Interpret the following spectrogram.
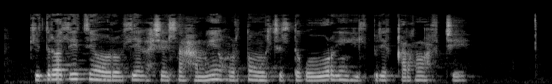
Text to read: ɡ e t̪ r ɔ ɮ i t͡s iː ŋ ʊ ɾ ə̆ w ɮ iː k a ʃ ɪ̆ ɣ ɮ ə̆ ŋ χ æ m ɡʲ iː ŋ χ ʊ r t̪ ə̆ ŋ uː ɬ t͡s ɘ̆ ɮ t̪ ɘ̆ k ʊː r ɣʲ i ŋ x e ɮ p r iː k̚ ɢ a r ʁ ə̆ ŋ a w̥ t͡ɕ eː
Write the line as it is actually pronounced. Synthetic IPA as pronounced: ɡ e t̪ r ɔ ɮ i t͡s iː ŋ ʊ ɾ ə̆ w ɮ iː k a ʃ ɪ̆ ɣ ɮ ə̆ ŋ χ æ m ɡʲ iː ŋ χ ʊ r t̪ ə̆ ŋ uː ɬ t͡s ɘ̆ ɮ t̪ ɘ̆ k ʊː r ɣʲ iː ŋ x e ɮ p r iː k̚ ɢ a r ʁ ə̆ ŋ a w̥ t͡ɕ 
